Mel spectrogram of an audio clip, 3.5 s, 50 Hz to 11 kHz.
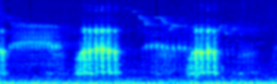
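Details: Frogs at the Urdaibai marsh in the Basque Country on a spring morning, 8 April 2020, croak in loud, rattling bursts roughly every second and a half, with other frogs calling faintly behind.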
